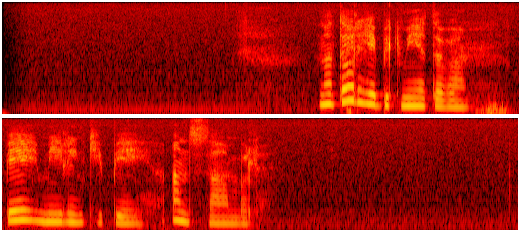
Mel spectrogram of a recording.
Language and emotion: Russian, sad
